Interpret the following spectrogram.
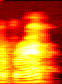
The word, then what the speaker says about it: read: I read book last Read itu verb duanya red. Jadi bacanya red ya, Teman-teman. Kebetulan untuk kata read atau membaca itu verb 1, verb 2, verb 3-nya sama ya tulisannya sama. Sama tapi bacanya read red red red gitu.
